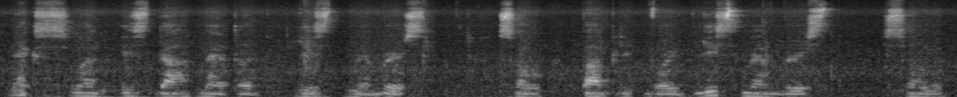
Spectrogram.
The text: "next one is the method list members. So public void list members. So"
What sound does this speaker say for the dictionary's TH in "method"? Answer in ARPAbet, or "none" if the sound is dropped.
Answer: T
